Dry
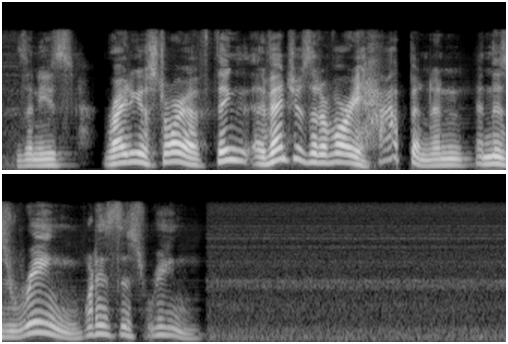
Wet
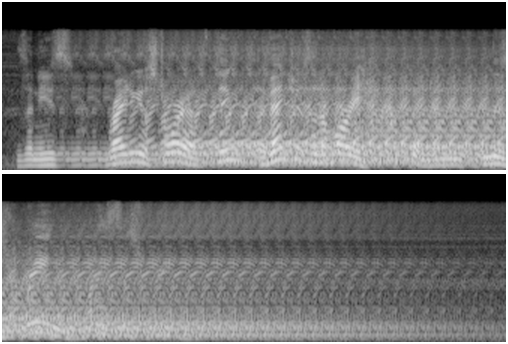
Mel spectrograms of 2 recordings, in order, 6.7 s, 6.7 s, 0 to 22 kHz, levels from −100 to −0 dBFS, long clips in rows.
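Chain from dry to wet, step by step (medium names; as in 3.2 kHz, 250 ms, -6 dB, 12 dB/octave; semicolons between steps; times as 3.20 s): echo with a slow build-up 107 ms, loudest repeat 5, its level -10.5 dB; trim +2 dB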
